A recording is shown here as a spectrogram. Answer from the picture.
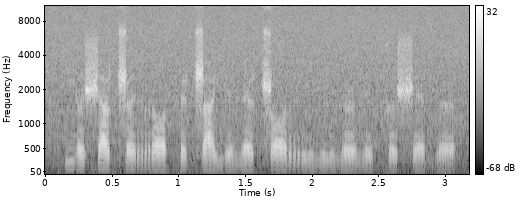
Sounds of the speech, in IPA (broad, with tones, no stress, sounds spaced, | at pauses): j ə˦˨ ʃ a˦ ʈ͡ʂ ə˨˦ r ɔ˨ θ ɪ˦ ʈ͡ʂ a˨ j ɪ˨ ð ɛ˦ ʈ͡ʂ ɔ˦˨ r i˨ ð i˨ ð ə˞˨ ð ɪ˨ k ə˨ ʃ ɛ˨ b œ˨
